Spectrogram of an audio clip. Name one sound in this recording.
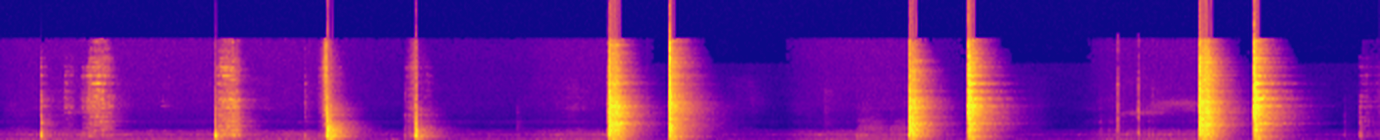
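A heavy cleaver smashes down on a wooden board with loud thuds.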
